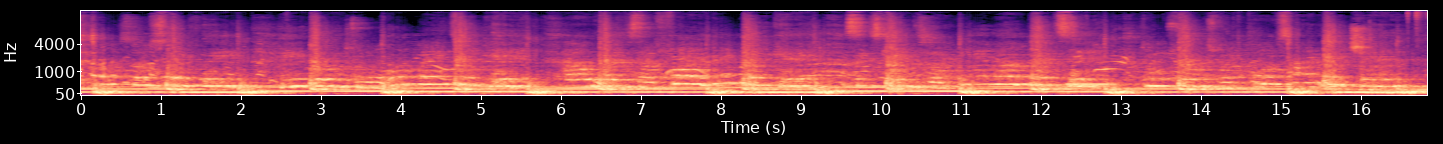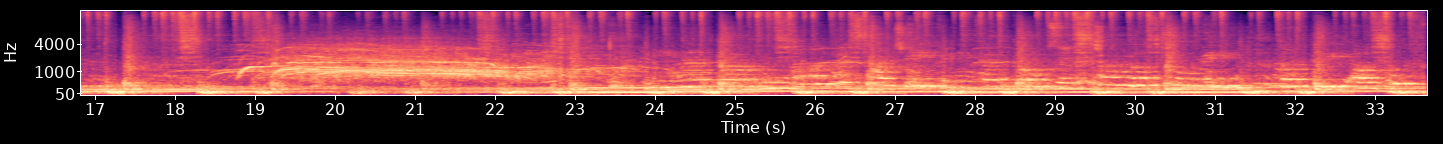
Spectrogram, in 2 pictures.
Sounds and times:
Music: 0:00.0 - 0:33.6.

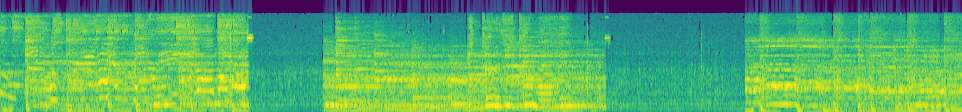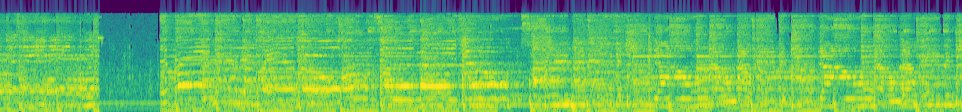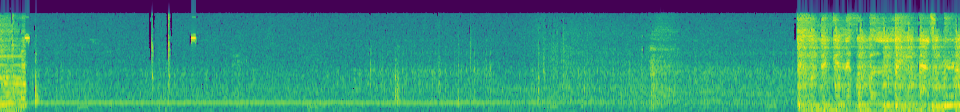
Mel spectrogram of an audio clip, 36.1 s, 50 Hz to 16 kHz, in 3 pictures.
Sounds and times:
Music: 0:00.0 - 0:03.2, 0:04.0 - 0:07.6, 0:09.3 - 0:13.4, 0:14.0 - 0:24.4, 0:34.0 - 0:36.0.

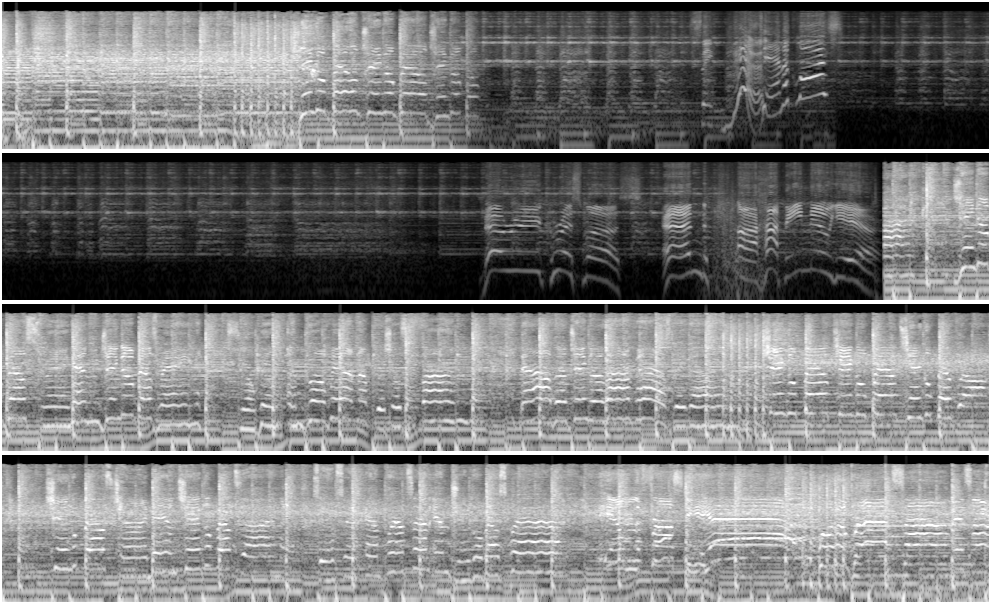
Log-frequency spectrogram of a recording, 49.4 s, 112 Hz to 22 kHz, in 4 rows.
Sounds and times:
Jingle bell: 0:00.0 - 0:21.7, 0:23.4 - 0:49.3
Speech: 0:08.7 - 0:10.5, 0:18.4 - 0:23.3.

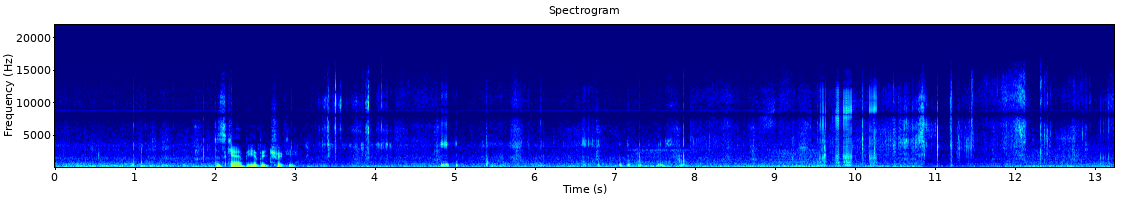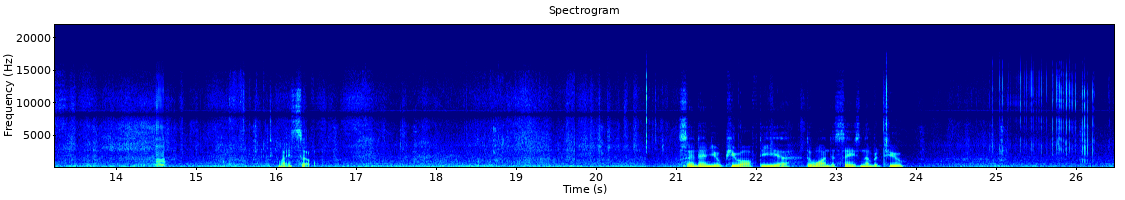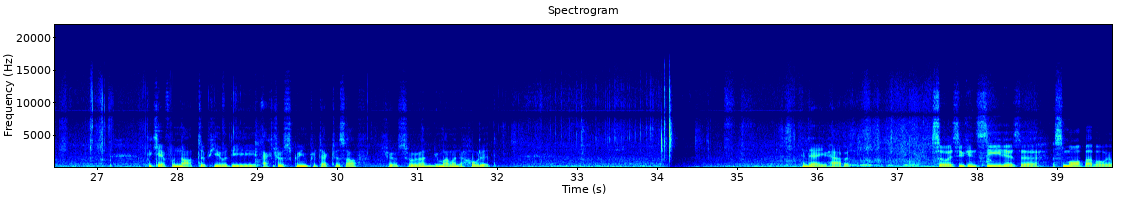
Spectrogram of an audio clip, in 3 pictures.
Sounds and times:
Speech: 0:02.0 - 0:03.1, 0:16.0 - 0:16.5, 0:21.0 - 0:23.9, 0:27.6 - 0:32.0, 0:35.8 - 0:36.5, 0:37.4 - 0:39.6.

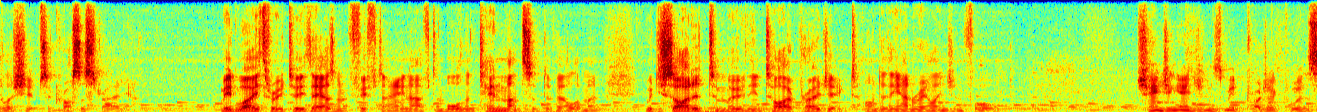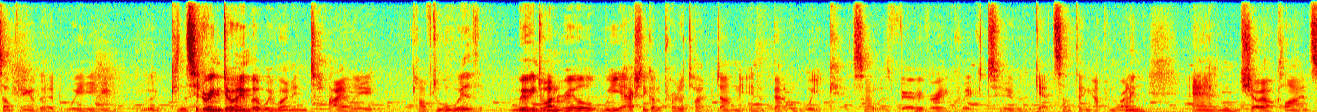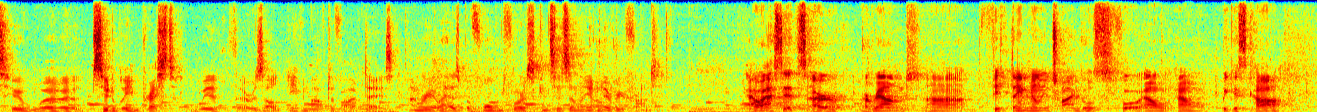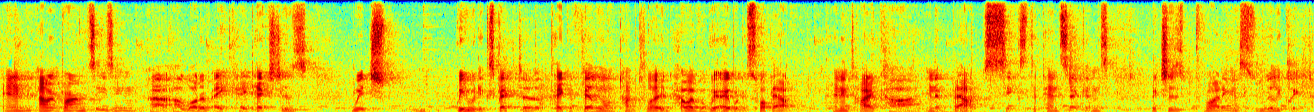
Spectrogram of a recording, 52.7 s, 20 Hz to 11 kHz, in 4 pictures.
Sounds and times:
Speech: 0:00.0 - 0:01.4, 0:02.2 - 0:10.0, 0:11.4 - 0:33.0, 0:33.8 - 0:52.6
Music: 0:00.0 - 0:52.6.

